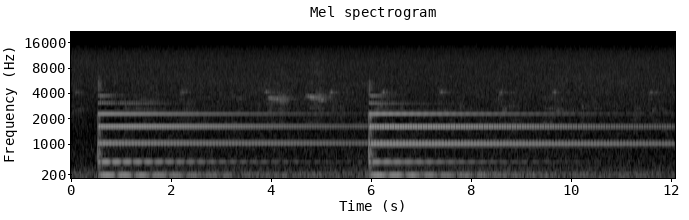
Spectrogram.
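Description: A meditation bell is struck twice, about five seconds apart, each strike a clear, resonant tone with layered overtones that hums on and fades slowly. No one speaks.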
